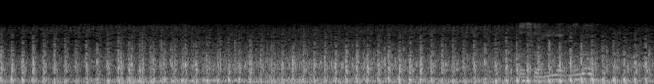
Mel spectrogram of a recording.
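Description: Helicopter in the video game Call of Duty Mobile battle royale, a loud, close, steady rotor chop with a rhythmic pulsing thump throughout, while players talk over it.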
